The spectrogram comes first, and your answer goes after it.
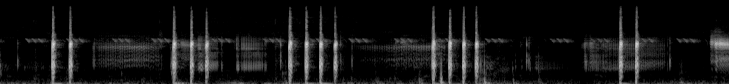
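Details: Brauer's tree frog calling from among rock cracks and grass on a July 2016 morning: crisp percussive clicks in clusters of two to four with short pauses, and a thin high buzzing trill running behind them.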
